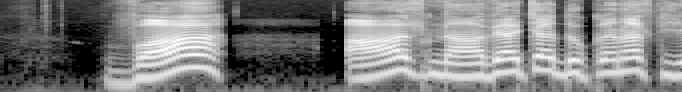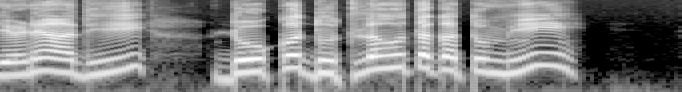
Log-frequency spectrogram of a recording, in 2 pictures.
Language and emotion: Marathi, surprised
